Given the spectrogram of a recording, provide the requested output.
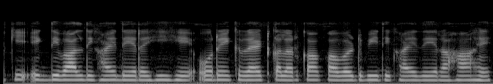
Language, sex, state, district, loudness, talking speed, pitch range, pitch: Hindi, female, Uttar Pradesh, Ghazipur, -26 LUFS, 220 wpm, 200-205 Hz, 200 Hz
